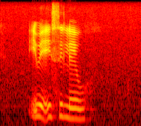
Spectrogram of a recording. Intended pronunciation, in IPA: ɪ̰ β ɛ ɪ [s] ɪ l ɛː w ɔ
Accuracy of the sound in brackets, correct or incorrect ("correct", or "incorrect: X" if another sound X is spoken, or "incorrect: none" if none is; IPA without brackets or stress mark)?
correct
